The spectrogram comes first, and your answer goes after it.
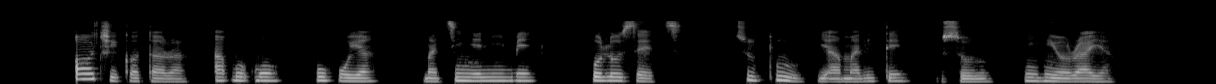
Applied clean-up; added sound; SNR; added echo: none; none; none; none.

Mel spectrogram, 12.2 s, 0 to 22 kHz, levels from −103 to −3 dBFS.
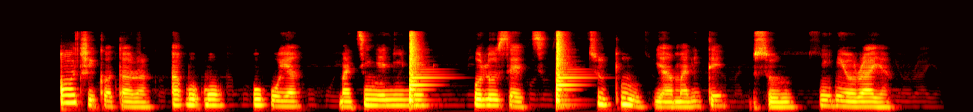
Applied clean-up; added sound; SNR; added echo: none; Snare drum; -5 dB; reverberation time 0.2 s.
